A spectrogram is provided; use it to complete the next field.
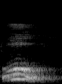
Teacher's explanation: ऊ लगभग मुंह आपका बंद हो रहा है, तो यहां क्या होगा, संवृत। संवृत होता है क्लोज, बंद होना, विवृत होता है ओपन, खुलना।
